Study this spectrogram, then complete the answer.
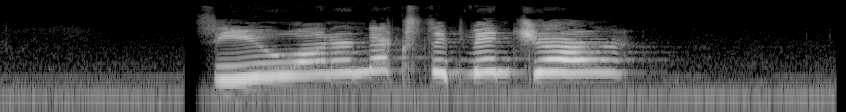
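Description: A boy exclaims loudly with excitement, close by.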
